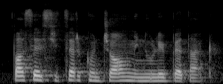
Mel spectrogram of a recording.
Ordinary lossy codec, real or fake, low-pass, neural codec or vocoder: none; fake; none; vocoder, 44.1 kHz, 128 mel bands, Pupu-Vocoder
